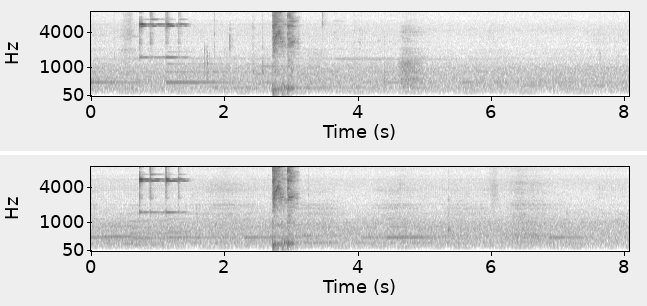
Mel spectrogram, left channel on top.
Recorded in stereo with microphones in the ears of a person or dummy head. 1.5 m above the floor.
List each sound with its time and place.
0.7 s a doorbell: 30° right (ahead or behind), 1.1 m
2.7 s a clunk: 20° right (ahead or behind), 0.6 m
